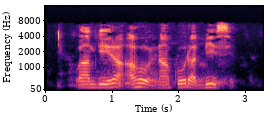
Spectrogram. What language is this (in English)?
Kinyarwanda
